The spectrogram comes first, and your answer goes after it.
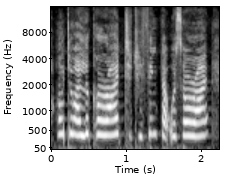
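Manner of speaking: high, anxious seeking reassurance; insecure giggler. Shown as a demonstration. Giggler asking others if she looks right, high anxious. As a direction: ask for approval in a high small voice. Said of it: "in a very kind of low place".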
